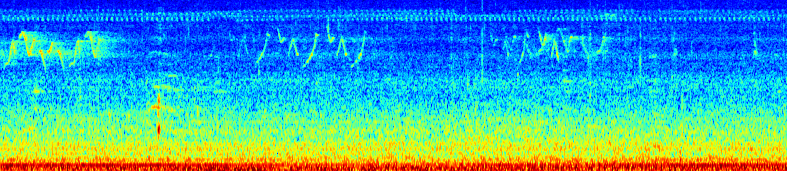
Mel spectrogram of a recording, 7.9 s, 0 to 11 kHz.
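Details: Osprey at the boat house nest on Hog Island near Bremen, Maine, 25 July 2018 around 9–10 am, giving three bursts of high, thin, whistled chirps in quick series, spaced a couple of seconds apart, over a steady low hum.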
